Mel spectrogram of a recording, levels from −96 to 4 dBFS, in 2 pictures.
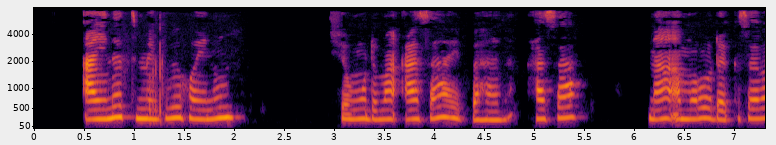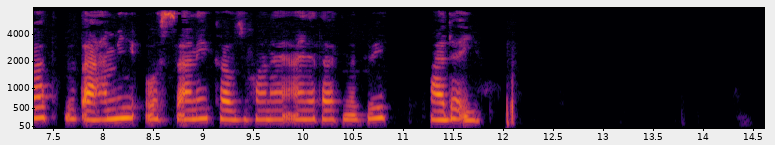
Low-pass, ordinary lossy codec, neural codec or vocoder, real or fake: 7.2 kHz; MP3, 48 kbps; none; real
